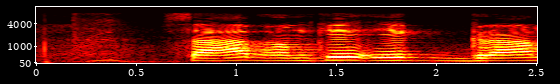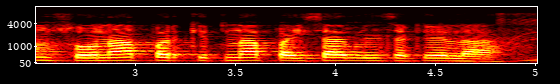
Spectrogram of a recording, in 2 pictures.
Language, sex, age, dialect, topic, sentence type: Bhojpuri, male, 18-24, Western, banking, question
